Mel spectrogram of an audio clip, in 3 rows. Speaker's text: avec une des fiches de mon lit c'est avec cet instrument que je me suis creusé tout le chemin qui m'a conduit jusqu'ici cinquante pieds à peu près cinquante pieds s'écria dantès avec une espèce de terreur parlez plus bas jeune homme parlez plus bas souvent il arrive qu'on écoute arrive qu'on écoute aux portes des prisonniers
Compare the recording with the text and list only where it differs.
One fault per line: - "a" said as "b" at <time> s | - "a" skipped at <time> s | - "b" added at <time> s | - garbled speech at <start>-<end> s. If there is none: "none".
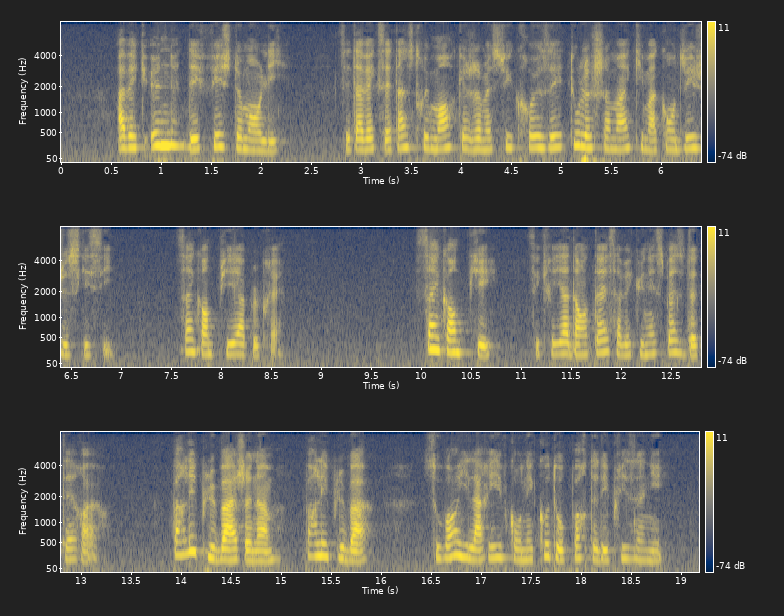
- "arrive qu'on écoute" skipped at 17.8 s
